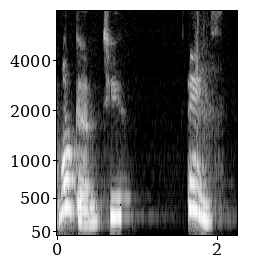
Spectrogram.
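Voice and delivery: calm, modulated, soothing machine voice. Describing the voice you imagine, then demonstrating it: robot voice. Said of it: "very good robot voice".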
